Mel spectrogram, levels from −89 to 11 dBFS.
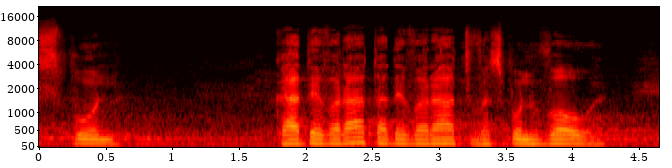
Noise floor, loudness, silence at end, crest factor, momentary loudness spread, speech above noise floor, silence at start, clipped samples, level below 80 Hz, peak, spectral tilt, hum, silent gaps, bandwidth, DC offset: -57 dBFS; -35 LUFS; 0 s; 20 dB; 19 LU; 23 dB; 0 s; under 0.1%; -68 dBFS; -16 dBFS; -6 dB/octave; none; none; 13 kHz; under 0.1%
